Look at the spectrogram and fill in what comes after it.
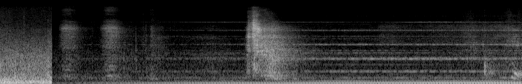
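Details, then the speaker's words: A single acted sneeze muffled into the elbow over background music, performed in a school film demonstrating the right way to sneeze and stop germs spreading; sneeze. "So now let's sneeze and cough the right way to stop bacteria from spreading. Bless you."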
